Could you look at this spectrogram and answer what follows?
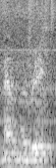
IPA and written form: ˈmeməri (memory)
